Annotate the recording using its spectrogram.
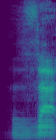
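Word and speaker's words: ظ: Dha, if you remember, it's like the lisp trying to pronounce Z with the lisp, so the.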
